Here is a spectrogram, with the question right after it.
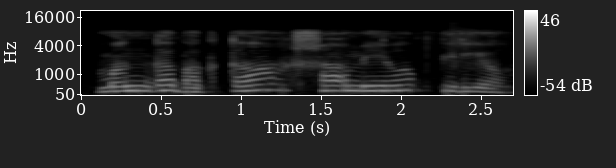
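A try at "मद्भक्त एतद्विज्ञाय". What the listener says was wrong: आप पढ़ पा रहे हैं, लेकिन जो जोड़ शब्द है ना उसमें थोड़ी गलतियां हो रही है।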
